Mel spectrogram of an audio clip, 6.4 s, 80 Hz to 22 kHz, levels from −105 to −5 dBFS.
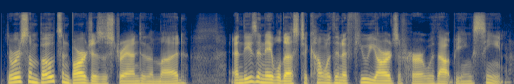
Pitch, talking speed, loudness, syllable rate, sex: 140 Hz, 235 wpm, -20 LUFS, 6.1 syllables/s, male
